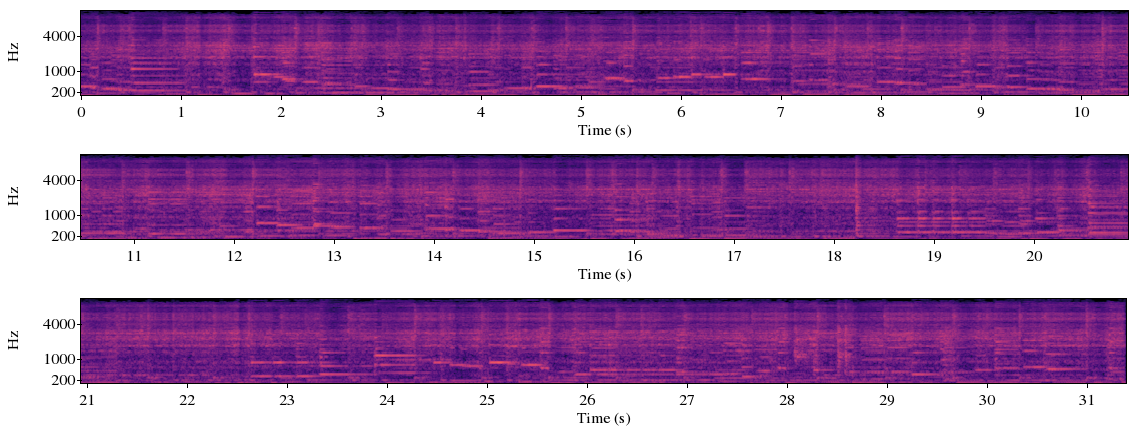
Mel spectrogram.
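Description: Live jazz: a grand piano plays quick runs of notes up and down the keyboard over plucked upright double bass, with a drum kit behind them.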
